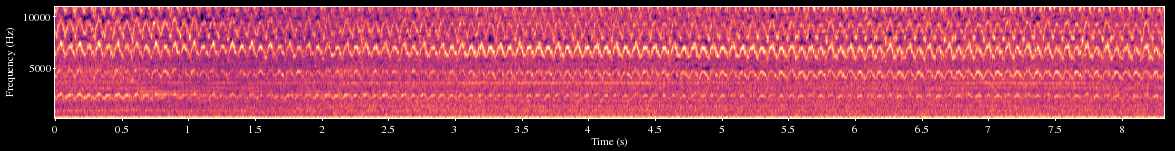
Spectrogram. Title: whining noise coming from engine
